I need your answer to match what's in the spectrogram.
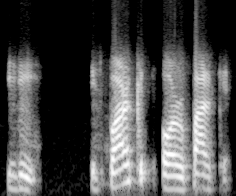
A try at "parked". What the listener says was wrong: T. A strong, very, very strong T. Parked. Parked.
